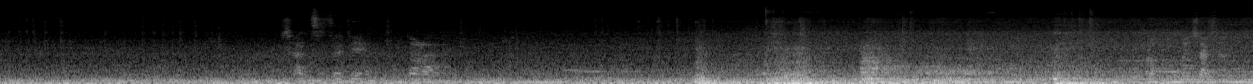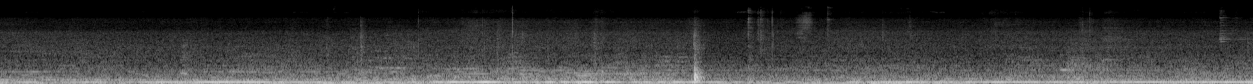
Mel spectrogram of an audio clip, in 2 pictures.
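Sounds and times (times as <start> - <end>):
low machinery hum: 0.0 - 25.0
gondola cabin knocks and clanks: 6.4 - 25.0.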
